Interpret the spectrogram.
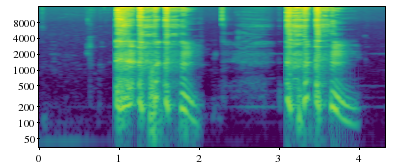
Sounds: Cough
